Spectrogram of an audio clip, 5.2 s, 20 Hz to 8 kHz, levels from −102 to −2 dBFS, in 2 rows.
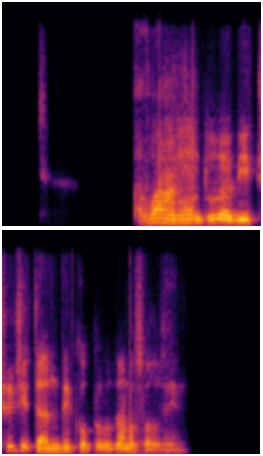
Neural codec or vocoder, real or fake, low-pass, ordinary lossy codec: codec, 16 kHz, 1 kbps, X-Codec, HuBERT features, trained on balanced general audio; fake; 7.2 kHz; Opus, 64 kbps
